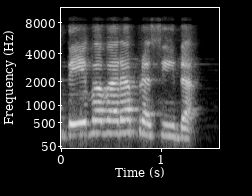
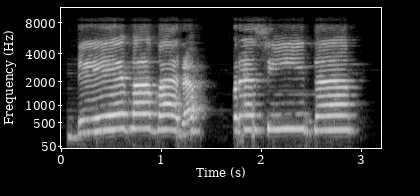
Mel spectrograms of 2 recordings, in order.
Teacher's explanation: If you can make out the difference, when I say Devavara prasida and Devavara prasida, so there is an extra p heard here between ra and pa, that is dvitvam, a rule of pronunciation.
